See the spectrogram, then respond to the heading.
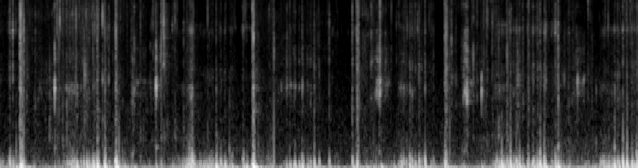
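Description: A metal blade scrapes and carves curls off a hand-held, dry, solid bright green soap bar with a gold glitter rim. The sound is a steady stream of dry, crunchy scraping and crackling with a heavy low rumble and sharp bright clicks scattered throughout.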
